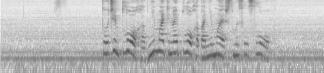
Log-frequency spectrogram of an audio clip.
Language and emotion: Russian, angry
